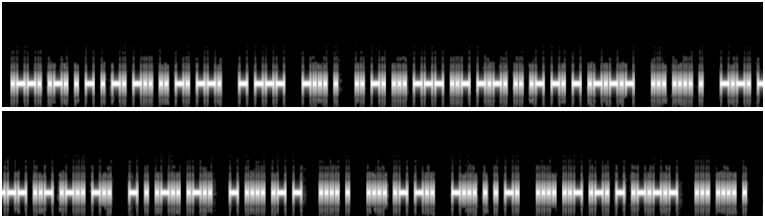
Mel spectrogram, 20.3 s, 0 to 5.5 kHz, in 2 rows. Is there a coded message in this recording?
Yes: Morse code from 0.1 to 20.1 s, heard as a keyed tone, about 34 wpm, 600 Hz. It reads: PRETENDING TO BE INSOUCIANT. SHE COULD TELL THAT HE HAD BEEN HURT. SHE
